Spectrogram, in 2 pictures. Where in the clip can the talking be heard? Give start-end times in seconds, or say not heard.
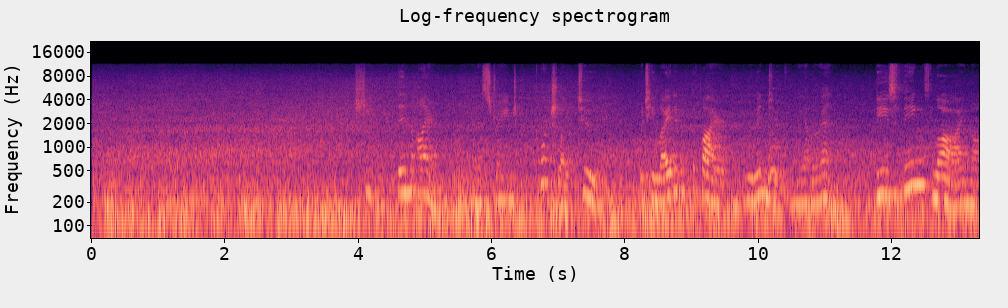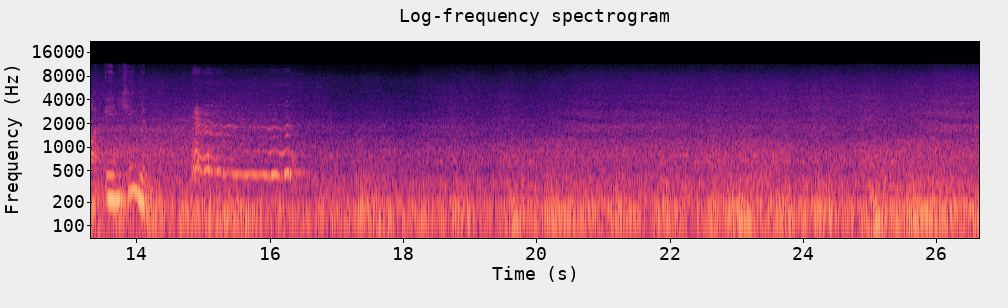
4.0-14.2.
